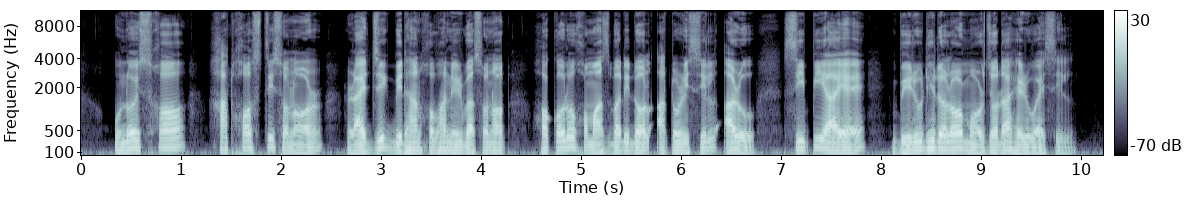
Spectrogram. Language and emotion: Assamese, neutral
